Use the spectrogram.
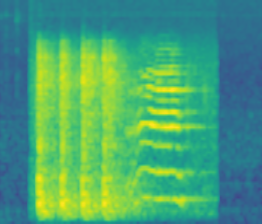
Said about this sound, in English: Okay, so there's banging on the door.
